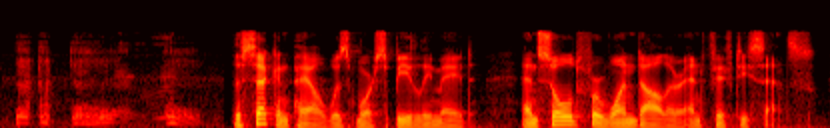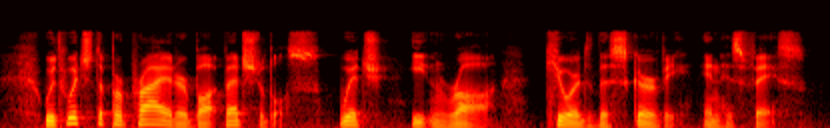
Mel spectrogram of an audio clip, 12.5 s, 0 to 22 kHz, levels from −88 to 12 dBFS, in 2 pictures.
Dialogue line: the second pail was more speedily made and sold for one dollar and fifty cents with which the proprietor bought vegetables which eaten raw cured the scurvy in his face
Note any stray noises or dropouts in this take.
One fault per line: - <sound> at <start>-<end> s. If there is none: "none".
- throat clearing at 0.1-1.5 s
